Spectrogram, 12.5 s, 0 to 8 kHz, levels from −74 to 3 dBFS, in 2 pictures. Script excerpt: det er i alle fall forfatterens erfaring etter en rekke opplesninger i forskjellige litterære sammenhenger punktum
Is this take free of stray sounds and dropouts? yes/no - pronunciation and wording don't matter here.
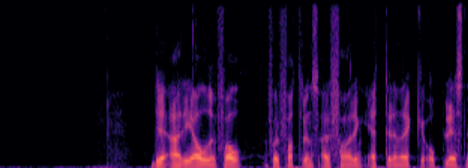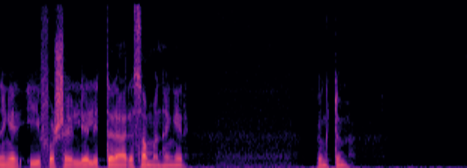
yes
